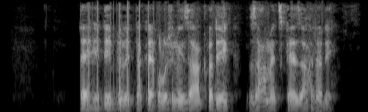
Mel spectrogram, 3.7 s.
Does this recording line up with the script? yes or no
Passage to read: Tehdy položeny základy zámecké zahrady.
no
